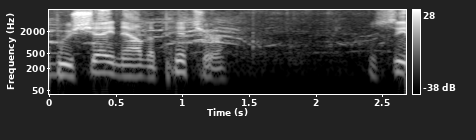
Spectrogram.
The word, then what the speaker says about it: Boucher: I think it's Miss Butcher. I think we were checking on that. We were trying to remember if this was the. We didn't get the name, the pronunciation until just now on William or Will. So Will Boucher now the pitcher.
